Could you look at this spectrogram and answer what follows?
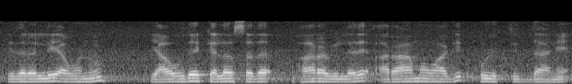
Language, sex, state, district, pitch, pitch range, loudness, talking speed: Kannada, male, Karnataka, Dharwad, 130 Hz, 125-135 Hz, -16 LUFS, 75 wpm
